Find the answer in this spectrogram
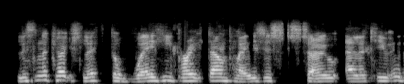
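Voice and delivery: ordinary talk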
